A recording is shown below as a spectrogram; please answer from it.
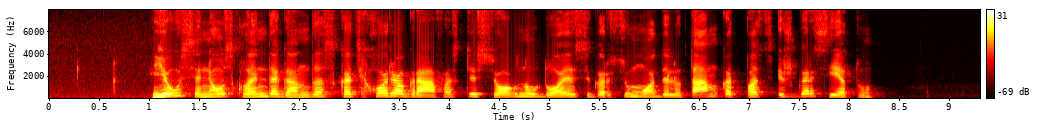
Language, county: Lithuanian, Klaipėda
